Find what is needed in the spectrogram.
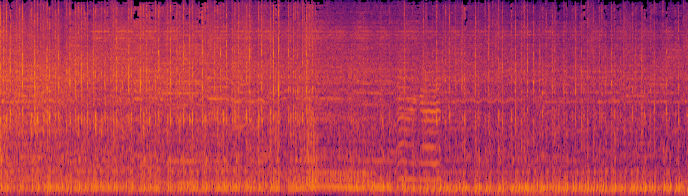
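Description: Motorcycle engines idling side by side, a steady rapid low pulsing, with a brief shift in pitch about halfway through.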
